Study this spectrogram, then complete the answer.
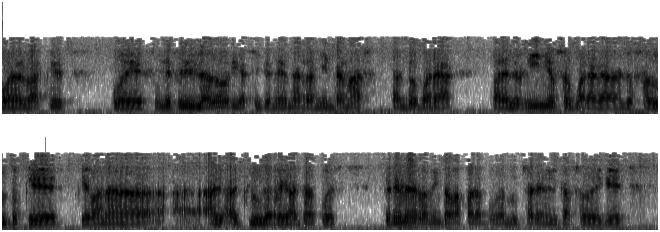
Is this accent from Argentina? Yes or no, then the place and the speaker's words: yes; Santa Fe, Argentina; el club de regatas de Santa Fe, de mi ciudad, el club donde yo nací y comencé a jugar a mis 4 años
